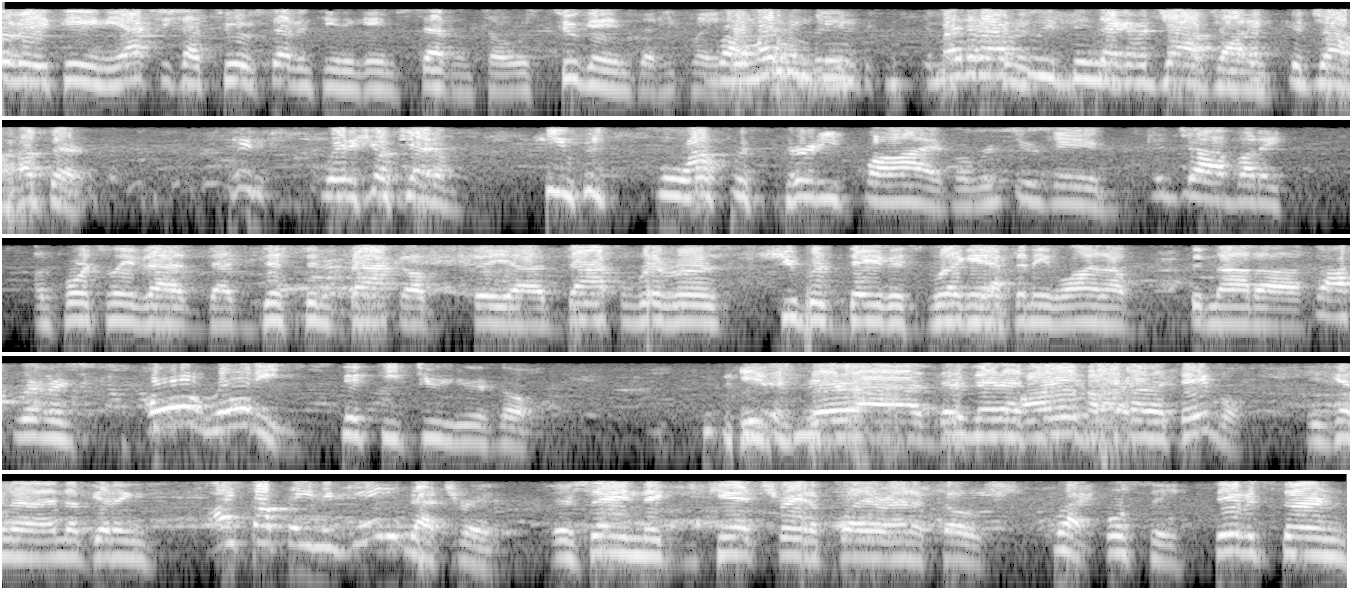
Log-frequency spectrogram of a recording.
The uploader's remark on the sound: LIVE at Blue Haven in NYC. With Game 7 of the NBA Finals in the backdrop.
